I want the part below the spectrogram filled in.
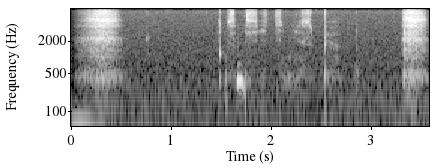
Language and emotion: Russian, sad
